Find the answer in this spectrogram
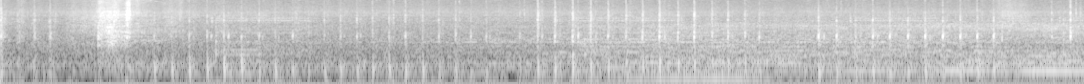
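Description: Quick light tapping of a small foam-tipped applicator dabbing ink onto card stock, about five taps a second, with a short rustle about a second in. The tapping thins out in the middle and picks up again after about five seconds.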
